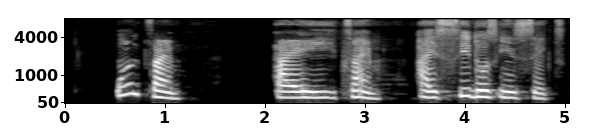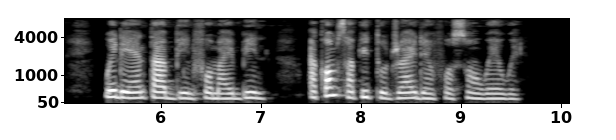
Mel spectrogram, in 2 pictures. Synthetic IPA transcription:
wɔ̃ntʰãɪ̃m | aɪtʰãɪ̃m | aɪsidozĩnsɛk̚ts | wedeɛ̃ntabĩnfɔmaɪbĩn | aɪkɔ̃msapitodɹaɪdɛ̃mfɔsɔ̃mwɛwɛ

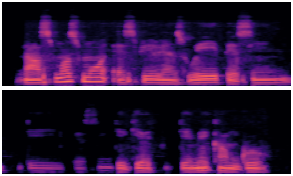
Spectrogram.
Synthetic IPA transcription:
nasmɔsmɔʔɛkspiɹiɛ̃nswepɛsĩndepɛsĩndeɡɛt̚d̥emekʰãmɡo

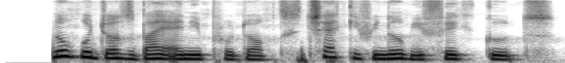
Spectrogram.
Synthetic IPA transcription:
noɡod͡ʒɔs̬baɪɛnipʰɹɔdɔk̚tt͡ʃɛkifjunobifekɡ̥ud

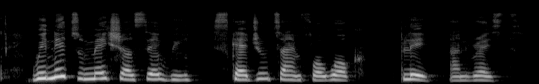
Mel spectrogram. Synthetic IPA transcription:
winid̚tumekʃɔsewi | skɛd͡ʒultʰãɪ̃mfɔwɔk | ple | ãnɹɛst

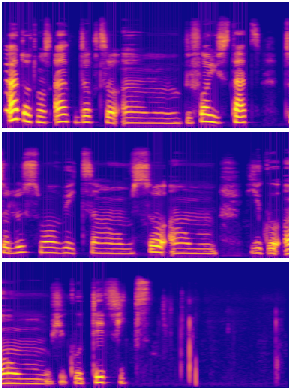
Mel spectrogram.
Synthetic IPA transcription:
adɔtmɔstakdɔktʰɔʔʌmbifɔjustatʰː | ulusmɔwetʌmsoʔʌm | juɡoʔʌmjuɡodefit

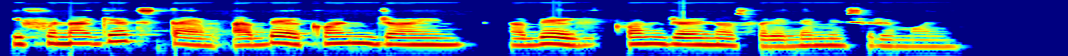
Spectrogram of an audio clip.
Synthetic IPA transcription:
ifunaɡɛttãɪmabɛkɔnd͡ʒɔn | abɛkʰɔ̃md͡ʒɔ̃ɪ̃nɔsfɔdenemĩnsɛɾemoni

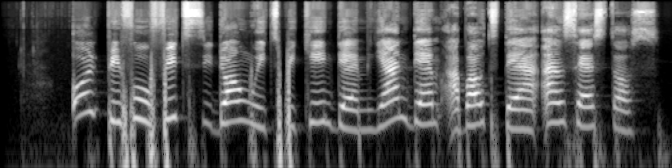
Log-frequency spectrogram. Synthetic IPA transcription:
old̚pipufitsidɔ̃nwidspikĩndɛ̃mjãndɛ̃ma̰bawtdɛaʔãnsɛstɔs

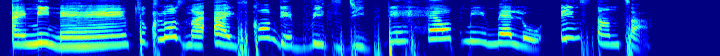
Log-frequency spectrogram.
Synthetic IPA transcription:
amĩnɛtukʰlozmaɪʔaɪzkʰɔ̃mdebɹitdipdehɛlpmimɛlo | ĩnstãntʰa̰

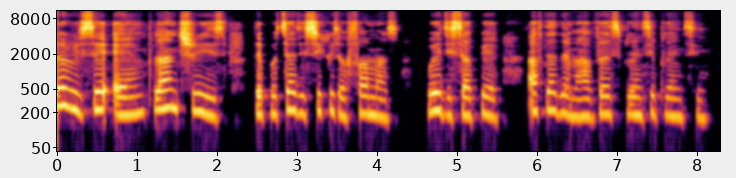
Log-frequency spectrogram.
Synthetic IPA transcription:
soɹiseʔɛmpʰlãntɹizd̥epɹɔtʰɛk̚dəsikɹitɔv̥famaz | wedisapiə | ʔa̰ftaðɛ̃mavɛsplɛ̃ntipʰlɛ̃ntʰi

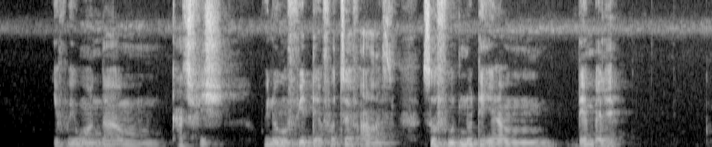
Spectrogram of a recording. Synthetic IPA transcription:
ifwiwɔ̃ntamkʰat͡ʃfiʃ | winoɡõfit̚dɛ̃mfɔtʰwɛ̰lva̰wassofudnodeam | dɛ̃mbɛlɛ

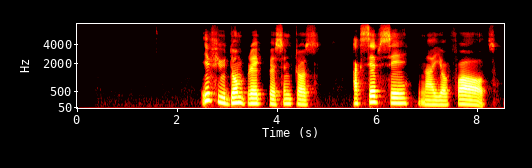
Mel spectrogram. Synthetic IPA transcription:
ifjudõnbɹek̚pɛsĩntɹɔs | aksɛp̚tse | najɔfɔlt

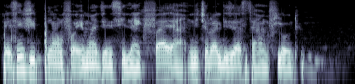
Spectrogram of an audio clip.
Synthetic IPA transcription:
pɛsĩnfit̚plãnfɔ̰imad͡ʒɛ̃nsilaɪkfajanut͡ʃuɾaldizastaãnflɔd

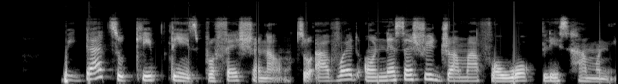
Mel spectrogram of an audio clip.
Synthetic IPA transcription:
wiɡɛtʰːukʰip̚θĩŋspɹɔfɛʃɔna̰lˠtʰṵʔavɔɪdɔ̃nːɛsɛsɹidɹamafɔwɔk̚pleshamɔnḭ

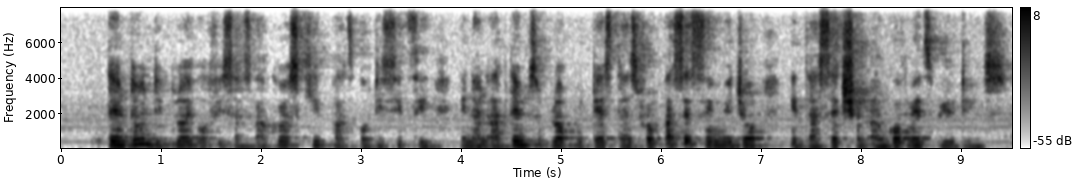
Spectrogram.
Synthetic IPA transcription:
d̥ɛ̃mdɔ̃ndiplɔɪʔɔfisasa̰kɹɔskʰipatɔfdisitʰiɛ̃nãna̰tɛ̃mp̚tʰːublɔk̚pɹɔtɛstasfɹɔ̃ma̰sɛsĩŋmed͡ʒɔ | ĩntasɛkʃɔ̃nʔã̰nɡɔvamɛ̃ntbildĩŋs

